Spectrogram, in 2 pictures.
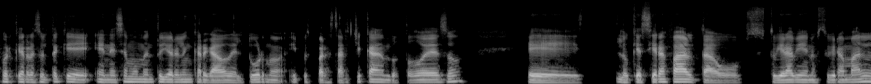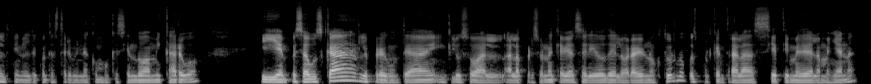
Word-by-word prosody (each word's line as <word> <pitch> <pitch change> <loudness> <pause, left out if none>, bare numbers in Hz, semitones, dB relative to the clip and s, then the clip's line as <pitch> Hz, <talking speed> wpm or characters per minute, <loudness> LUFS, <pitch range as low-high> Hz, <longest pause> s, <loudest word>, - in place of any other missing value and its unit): Porque 125 -1 -1
resulta 115 +2 -3
que 115 -6 0
en 110 -3 -1
ese 105 +5 -3
momento 120 -1 -1
yo 115 - +2
era 110 - 0
el 115 - -1
encargado 100 -3 +2
del 95 -3 -3
turno 110 -2 -2
y, - - -9
pues, - - -12
para 95 0 -2
estar 95 0 -4
checando 110 -4 0
todo 105 +2 -1
eso, 125 +7 0 0.6
eh, 90 -3 +2 0.4
lo 105 -3 -1
que - - +2
hiciera 115 +4 +2
falta 115 -7 +4
o 85 -1 -5
s - - -14
estuviera 100 +1 +2
bien 105 0 0
o - - -3
estuviera 105 0 -2
mal, 110 +5 +1
al 125 -2 -1
final 105 -5 -6
de 105 - -7
cuentas 105 +1 -10
termina 100 -1 -7
como 105 -1 -8
que - - -12
siendo 100 0 -1
a 100 - +2
mi 105 0 -2
cargo. 110 +6 0 0.6
Y 110 -2 +6
empecé 110 +3 +4
a 115 - +8
buscar, 170 +8 +5
le 130 - +1
pregunté 100 -5 0
a 105 +1 +3
incluso 105 -2 -3
al 90 -1 -2
a - - 0
la 95 - -1
persona 100 +2 -4
que 105 - -5
había 100 0 +1
salido 100 -1 0
del 100 -2 0
horario 95 +1 +2
nocturno, 145 - -3
pues 130 - -5
porque 130 -4 -6
entré 95 -1 0
a - - +2
las 100 0 0
7:30 100 -1 0
de 100 - +2
la 95 - -1
mañana, 100 - -4
105 Hz, 240 wpm, -25 LUFS, 100-115 Hz, 0.6 s, a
